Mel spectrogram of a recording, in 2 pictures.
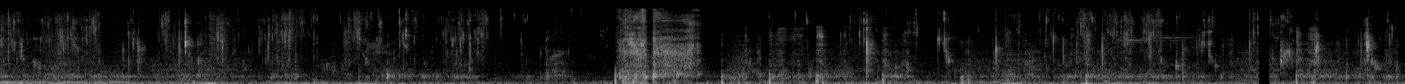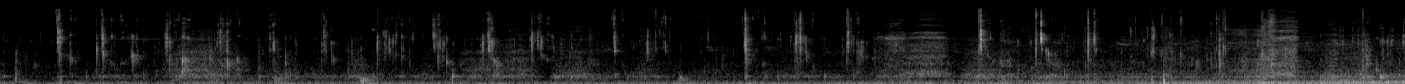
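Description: Close-miked chewing and wet mouth sounds of rice and oily mutton curry eaten by hand, a dense run of small smacks and clicks. A louder, longer noisy sound comes about six seconds in.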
